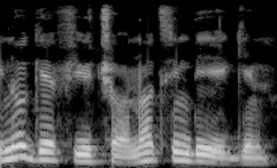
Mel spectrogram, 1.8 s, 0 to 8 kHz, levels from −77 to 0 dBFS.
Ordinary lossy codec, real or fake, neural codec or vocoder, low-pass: none; real; none; 7.2 kHz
